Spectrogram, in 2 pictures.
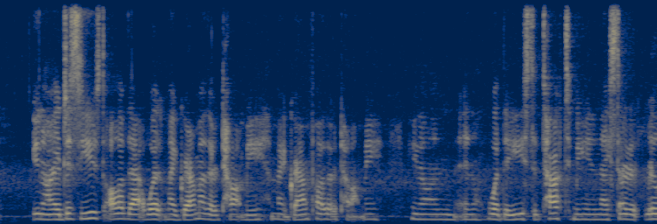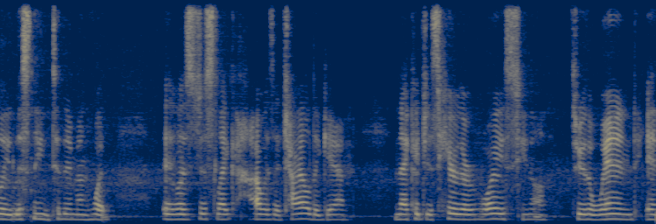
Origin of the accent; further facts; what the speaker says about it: Howell Mesa, Arizona, United States; also born or lived in Redlands, California; And I was born in Redlands, California, and was raised in Howell Mesa, Arizona.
